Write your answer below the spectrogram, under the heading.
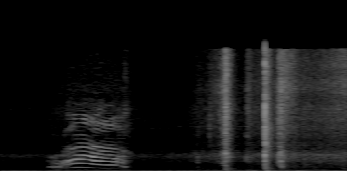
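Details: Mimi, a three-year-old calico cat slowly getting used to people at home, lets out one clear harmonic meow lasting under a second, then a few sharp knocks or clicks follow over a low indoor hum.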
